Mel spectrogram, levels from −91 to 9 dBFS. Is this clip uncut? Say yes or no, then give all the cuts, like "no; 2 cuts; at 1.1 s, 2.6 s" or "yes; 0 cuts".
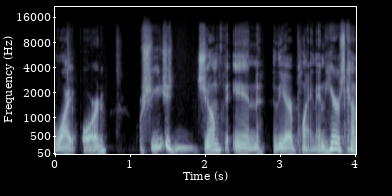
no; 1 cut; at 2.9 s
